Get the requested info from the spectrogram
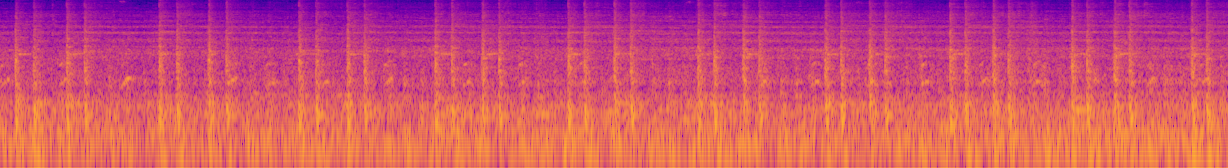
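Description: A freight train of hooded steel-coil wagons rolling past at speed. Its wheels clatter over the rail joints in a steady clickety-clack, a few sharp clicks every second, over a continuous rumble.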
